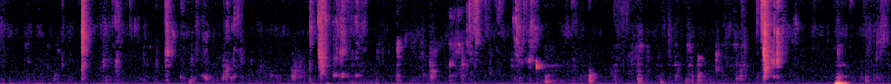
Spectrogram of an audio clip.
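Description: Close-miked chewing and wet mouth sounds of pork adobo with rice being eaten by hand: scattered smacks and sticky clicks, louder around four seconds in and just after ten. A short low throat sound comes near the end.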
